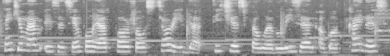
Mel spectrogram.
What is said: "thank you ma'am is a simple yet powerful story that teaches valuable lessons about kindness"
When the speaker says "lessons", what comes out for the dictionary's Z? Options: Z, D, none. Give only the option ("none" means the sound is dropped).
none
